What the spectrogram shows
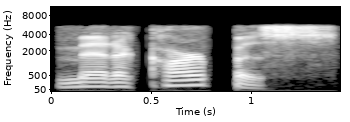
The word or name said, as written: metacarpus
